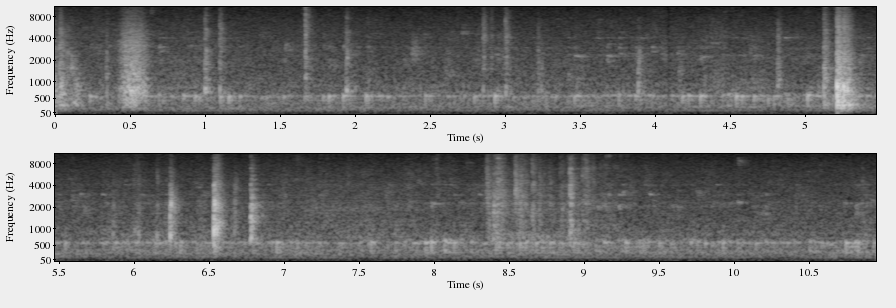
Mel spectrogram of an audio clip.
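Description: Hands unwrapping a small pen package: scattered clicks, taps and crinkling of plastic and card, the sharpest click about five seconds in and a burst of crinkling near the end, over a faint steady hum.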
